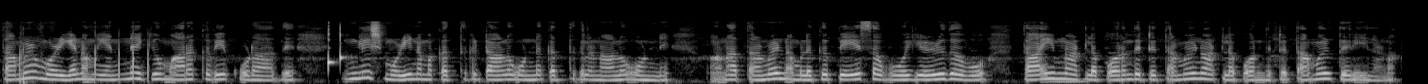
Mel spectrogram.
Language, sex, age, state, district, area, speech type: Tamil, female, 18-30, Tamil Nadu, Kallakurichi, urban, spontaneous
